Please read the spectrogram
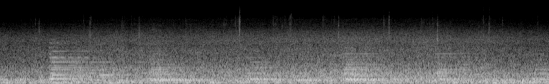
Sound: wet footsteps

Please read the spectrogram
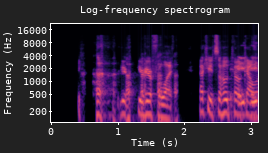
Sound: laugh

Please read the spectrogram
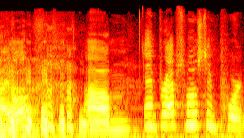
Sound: group chuckles

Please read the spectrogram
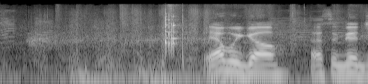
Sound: ball cracks

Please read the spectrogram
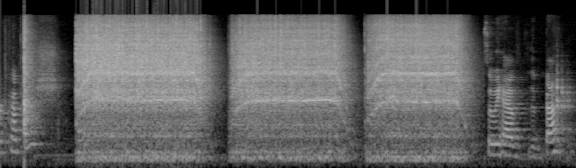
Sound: food processor whirs

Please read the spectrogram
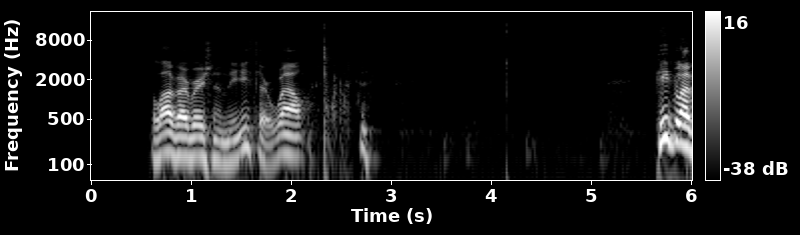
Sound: laughs

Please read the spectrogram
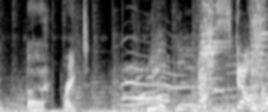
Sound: grunting

